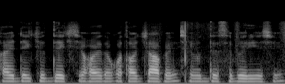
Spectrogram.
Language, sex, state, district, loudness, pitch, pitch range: Bengali, male, West Bengal, Dakshin Dinajpur, -27 LUFS, 140 Hz, 140-145 Hz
